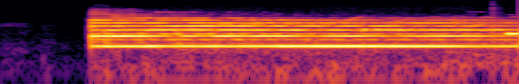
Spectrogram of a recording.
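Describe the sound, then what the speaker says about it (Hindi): A conch shell blast plays from an electronic talking Bhagavad Gita book after its conch icon is touched: one steady, sustained horn tone with strong harmonics, starting abruptly and holding for about two seconds with a slight swell at the end. "यहाँ पे आप शंख पे टच करेंगे तो शंख की आवाज़ आपको सुनाई देगी।"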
